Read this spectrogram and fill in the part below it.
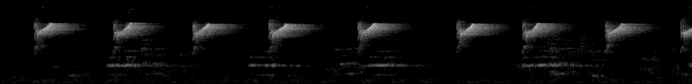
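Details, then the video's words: Yellow-bellied or olive-backed sunbird from Thailand, 2021, repeating a high, harsh, upswept buzz roughly every 0.7 seconds, nine calls in a steady series with brief silence between. "เสียงนกกินปลีอกเหลือง Olive-backed sunbird, Yellow-bellied sunbird"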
